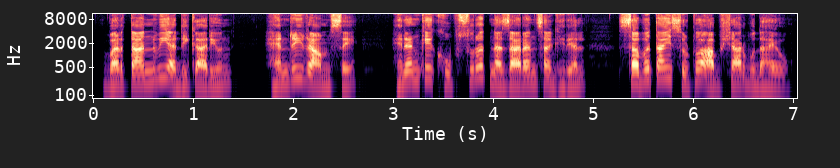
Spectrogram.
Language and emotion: Sindhi, neutral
